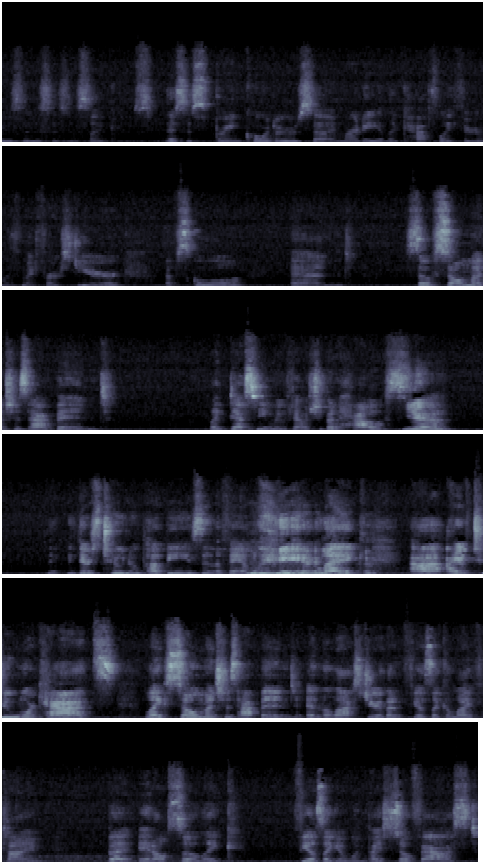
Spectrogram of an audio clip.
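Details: Young adult woman; typical speech.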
